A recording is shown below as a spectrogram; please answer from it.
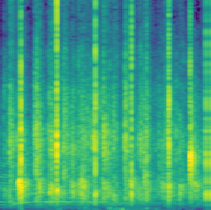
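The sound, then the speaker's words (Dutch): Applause for residents of De Kooi receiving a green ribbon: many sharp, irregular claps ring out over a continuous bed of clapping, while people talk through it. “Dus groot applaus en ze krijgen een lintje opgespeld.”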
